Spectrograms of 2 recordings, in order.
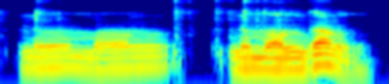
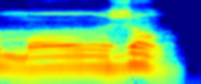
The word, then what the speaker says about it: mangeons: Sinon, on disait nous mangons, n'est-ce pas? Nous mangons. Mais donc, on ajoute le E, tout simplement pour prononcer G. Ah, nous mangeons, n'est-ce pas?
